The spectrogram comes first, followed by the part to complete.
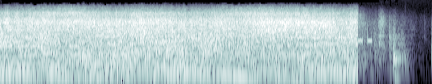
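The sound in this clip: Loud roaring engine drone of a Mosquito military airplane flying low through a fjord, a steady broad rush that cuts off abruptly and leaves a few faint, fading rumbles.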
